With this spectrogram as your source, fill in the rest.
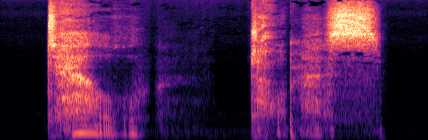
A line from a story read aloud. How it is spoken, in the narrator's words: he whispered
